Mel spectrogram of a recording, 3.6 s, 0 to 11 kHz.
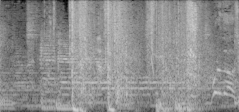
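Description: Rapid bursts of gunfire from a Red Dead Redemption 2 shootout crackle loudly and continuously, with heavy thuds mixed in and a voice briefly speaking over the shots.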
